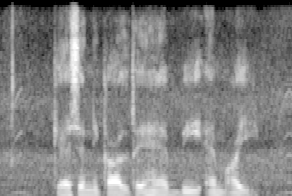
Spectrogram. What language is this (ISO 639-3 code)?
hin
